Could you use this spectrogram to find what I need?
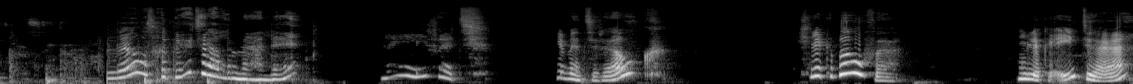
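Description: A cat meows loudly and repeatedly close by.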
